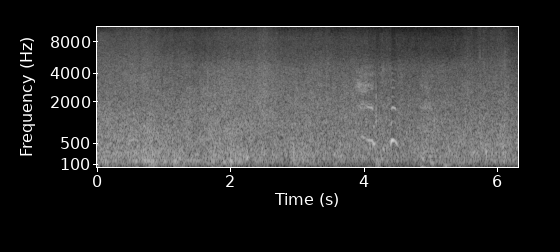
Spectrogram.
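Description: Whitewater of a river rapid rushing around an inflatable raft, a steady rush of water, with wind buffeting the microphone.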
